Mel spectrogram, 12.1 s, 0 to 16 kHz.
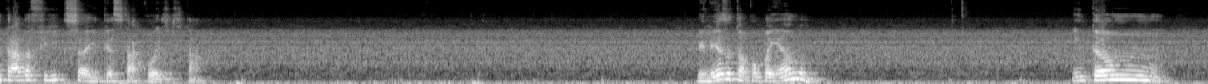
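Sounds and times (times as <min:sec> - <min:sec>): low hum: 0:00.0 - 0:12.0
steady hiss: 0:00.0 - 0:12.0.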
